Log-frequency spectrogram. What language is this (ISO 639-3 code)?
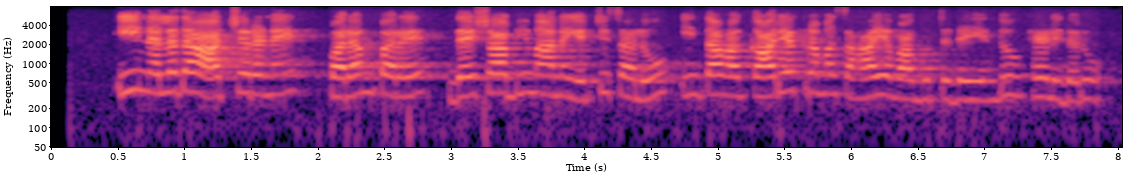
kan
